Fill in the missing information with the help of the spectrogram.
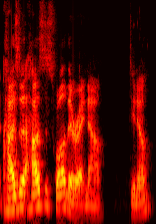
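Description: A man hosting a podcast, talking in a relaxed, conversational way with plenty of affirmations. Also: mid-range voice, brisk. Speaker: podcast host. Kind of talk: podcast interview.

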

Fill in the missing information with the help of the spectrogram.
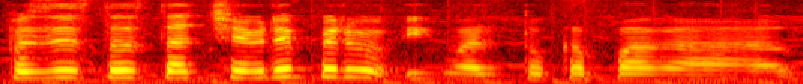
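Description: A woman's voice: mid-range voice, moderate pace, faint music behind. A woman with a Colombian accent chatting casually as a podcast host, with a cute, playful, giggly anime-fan manner. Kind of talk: casual chat.

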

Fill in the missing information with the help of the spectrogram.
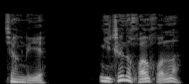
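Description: A man's voice: medium pitch, expressive, normal speed, husky, dry recording, clean studio sound. A man voicing a devoted young village man who speaks earnestly and soothingly in a storybook tale.

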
